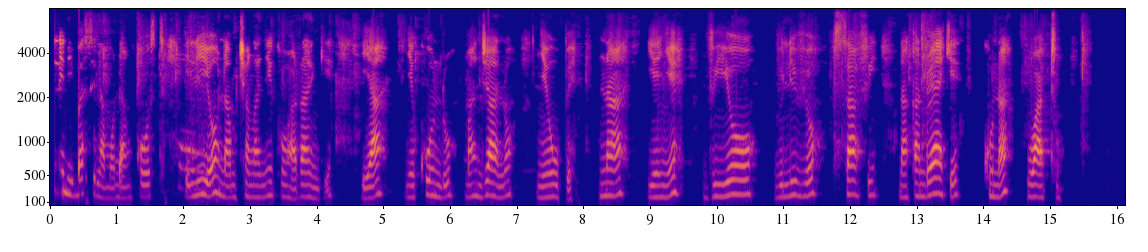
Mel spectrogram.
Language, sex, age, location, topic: Swahili, female, 25-35, Mombasa, government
